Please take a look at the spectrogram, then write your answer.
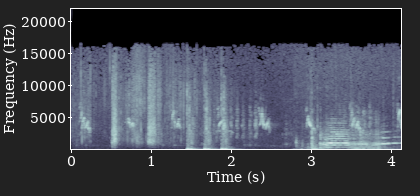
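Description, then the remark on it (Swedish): Three heavy, dull knocks land on a door in quick succession, followed a moment later by a drawn-out, squeaky wavering tone, with faint chirps in the background. “Så knacka nu, annars gör jag det.”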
